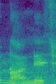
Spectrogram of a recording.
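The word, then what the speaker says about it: knowledge: नॉलेज, यहाँ पर भी एन से पहले के आया है तो यहाँ पर भी हम के का उच्चारण नहीं करेंगे, इसको नॉलेज पढ़ेंगे।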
